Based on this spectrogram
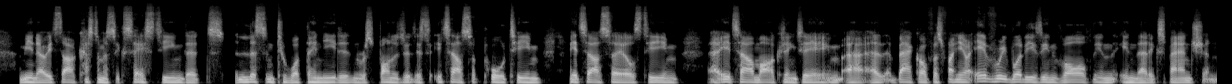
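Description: A man with a South African accent speaks at a very fast pace, fairly low in pitch, with monotone, flat intonation and very even loudness, in a dry, close sound with no echo on a very clean recording with a silent background. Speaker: tech startup founder and CEO. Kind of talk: podcast interview.

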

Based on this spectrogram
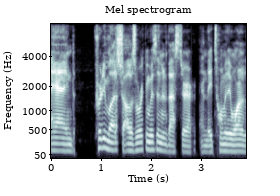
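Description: An ordinary speaking voice from a man, fairly low in pitch, fairly quick, with ordinary pitch variation. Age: 20s. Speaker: real estate agent. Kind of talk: interview.

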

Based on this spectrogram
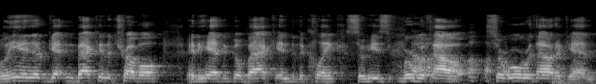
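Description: A man talks at a very fast pace in a monotone, flat intonation. Noticeable background noise is present. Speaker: band guitarist and lead vocalist. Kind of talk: casual podcast interview chat.

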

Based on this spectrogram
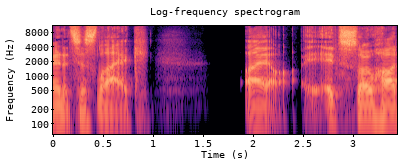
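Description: Speaking with an Australian accent, a man talks at a fairly slow pace with fairly even intonation and a bright, sharp tone. The recording is very clean, with a silent background. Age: 30s. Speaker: podcast host and musician. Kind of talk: casual chat.

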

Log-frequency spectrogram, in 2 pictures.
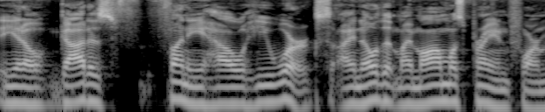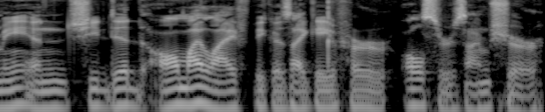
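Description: A man's fairly low voice in a Californian accent, at a moderate pace with fairly even intonation. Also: very clean recording, silent background. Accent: Californian American. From northern California. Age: 60s. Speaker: guest sharing conversion story. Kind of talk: testimony.

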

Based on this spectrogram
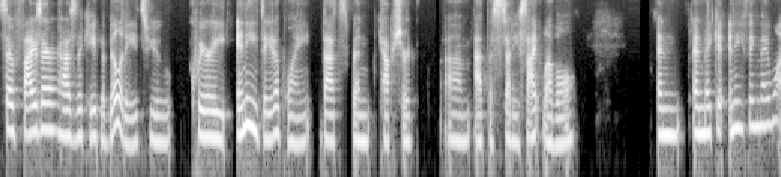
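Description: A woman speaks in a plain, everyday voice at medium pitch and a moderate pace, with ordinary pitch variation, dry, close sound with no echo, and a very clean recording over a silent background. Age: 40s. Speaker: clinical research director and whistleblower. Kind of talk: interview.

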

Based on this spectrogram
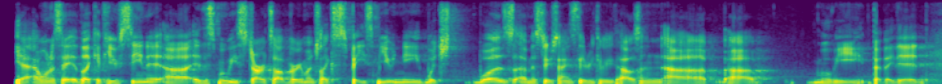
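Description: Against noticeable background noise, a man with a medium pitch talks at a moderate pace with ordinary pitch variation. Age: 30s. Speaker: podcast co-host. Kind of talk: casual chat.

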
